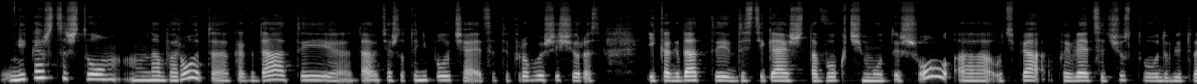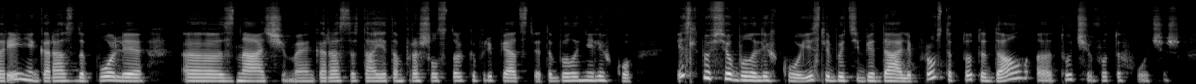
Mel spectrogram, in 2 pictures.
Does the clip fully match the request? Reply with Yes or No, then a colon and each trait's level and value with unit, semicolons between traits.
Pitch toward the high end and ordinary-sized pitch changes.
No: medium, 175 Hz; average, 3.1 semitones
